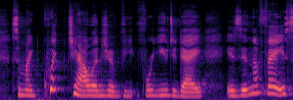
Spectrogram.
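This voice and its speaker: In a normal speaking voice, a woman speaks at a medium pitch and moderate pace with lively intonation, on a very clean recording with a silent background. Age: 50s. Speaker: motivational podcast host. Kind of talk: motivational monologue.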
